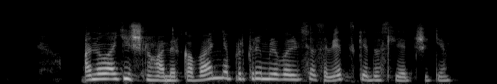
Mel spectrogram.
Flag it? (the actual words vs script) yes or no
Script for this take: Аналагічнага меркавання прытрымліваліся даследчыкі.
yes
